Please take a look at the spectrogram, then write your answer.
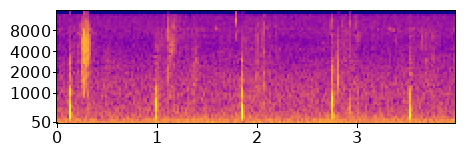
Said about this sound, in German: Komm, folge meinen Schritten zum Parkhaus.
